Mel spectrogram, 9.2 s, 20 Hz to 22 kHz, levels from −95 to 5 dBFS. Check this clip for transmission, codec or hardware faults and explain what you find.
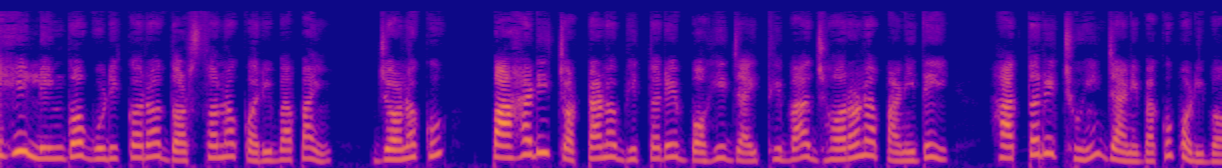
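There is one codec fault, present throughout: generation loss. The speech has likely passed through a lossy Vorbis encoder about seven times, each pass requantising on a new frame grid, at a rate near 63 kbit/s. The result is swirly, hollow, smeared sound with blurred attacks and nothing above 16.6 kHz.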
